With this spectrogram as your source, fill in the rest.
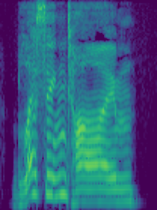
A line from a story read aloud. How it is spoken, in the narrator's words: called out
